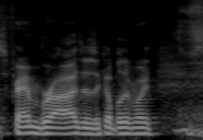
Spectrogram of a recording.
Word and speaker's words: Framboise: The sour Framboise. Or Framboise. Framboise.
